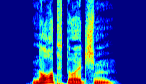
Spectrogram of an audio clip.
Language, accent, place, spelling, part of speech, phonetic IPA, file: German, Germany, Berlin, norddeutschem, adjective, [ˈnɔʁtˌdɔɪ̯t͡ʃm̩], De-norddeutschem.ogg
- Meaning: strong dative masculine/neuter singular of norddeutsch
